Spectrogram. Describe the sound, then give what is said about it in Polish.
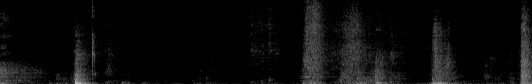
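A window being shut: a sharp thud, then a few seconds later a scraping slide and another firm knock as it latches, with no talking. “Możesz zamknąć to okno, czemu ten pies tak szczeka?”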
